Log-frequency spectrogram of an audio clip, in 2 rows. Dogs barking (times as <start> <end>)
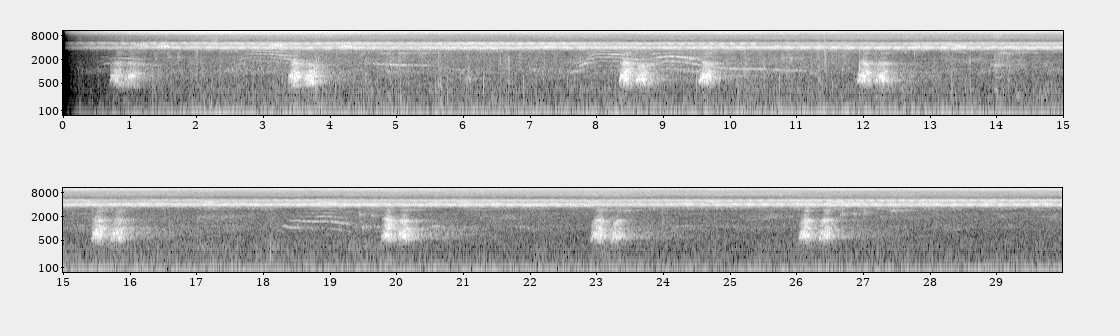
0.7 1.5, 3.4 4.2, 8.3 10.2, 11.9 12.9, 15.4 16.4, 19.8 20.5, 22.9 23.9, 26.0 26.8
